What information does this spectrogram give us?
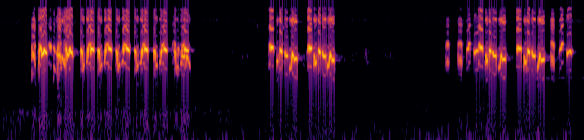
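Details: Lure song of the Sooty-headed bulbul meant to trigger singing in other bulbuls. A long run of rapid, bubbly, up-and-down chirped notes, then a shorter burst and a third chattering phrase after pauses.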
